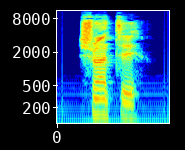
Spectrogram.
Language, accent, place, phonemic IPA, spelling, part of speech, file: French, France, Lyon, /ʃɥɛ̃.te/, chuinter, verb, LL-Q150 (fra)-chuinter.wav
- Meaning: 1. to hoot, screech 2. to buzz, whirr, whoosh 3. to creak 4. to swish 5. to hiss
